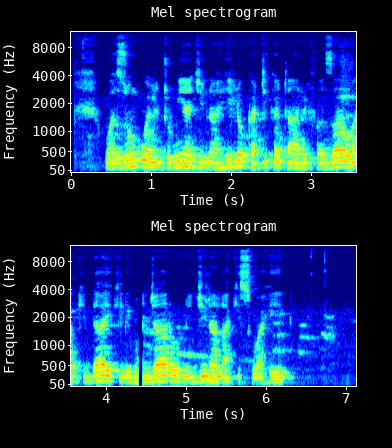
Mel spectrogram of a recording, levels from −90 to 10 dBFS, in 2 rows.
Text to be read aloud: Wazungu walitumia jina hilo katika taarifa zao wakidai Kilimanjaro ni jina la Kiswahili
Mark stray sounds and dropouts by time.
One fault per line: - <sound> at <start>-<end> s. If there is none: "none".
- dropout at 4.4-4.5 s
